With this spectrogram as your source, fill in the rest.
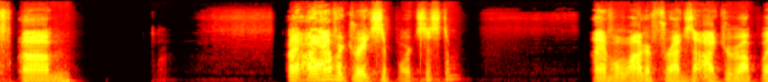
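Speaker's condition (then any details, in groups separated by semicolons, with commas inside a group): Cerebral palsy; present from birth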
